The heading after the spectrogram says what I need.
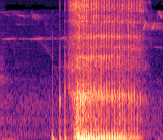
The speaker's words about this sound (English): Her little snores were adorable.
